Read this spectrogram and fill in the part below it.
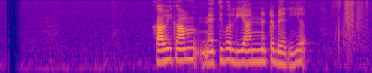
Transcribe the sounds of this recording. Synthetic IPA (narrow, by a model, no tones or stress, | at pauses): kaʋikamnæt̪iʋəlijanːəʈəbæɾijə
